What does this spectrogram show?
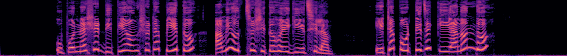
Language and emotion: Bengali, happy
